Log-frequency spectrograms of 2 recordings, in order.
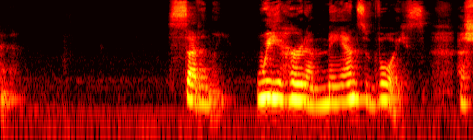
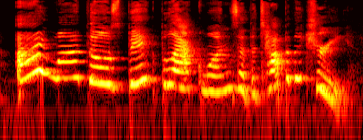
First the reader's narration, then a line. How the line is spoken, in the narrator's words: was shouting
